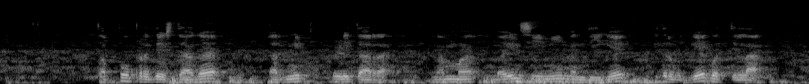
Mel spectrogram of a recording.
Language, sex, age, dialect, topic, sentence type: Kannada, male, 56-60, Dharwad Kannada, agriculture, statement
